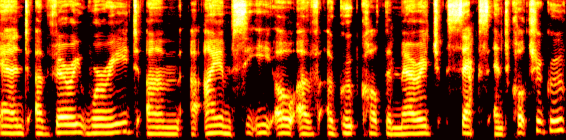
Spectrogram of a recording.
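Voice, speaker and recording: A woman with an American accent uses an ordinary speaking voice and fairly even intonation. Her pace is fairly slow, with hardly any pauses. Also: fairly low pitch for a woman, dry, close sound with no echo. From United States. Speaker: researcher and speaker. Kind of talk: interview. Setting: livestream.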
